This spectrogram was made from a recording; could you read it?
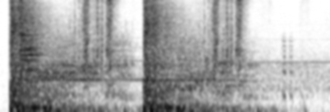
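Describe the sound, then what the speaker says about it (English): A powerful shotgun from a Call of Duty weapon pack in Garry's Mod fires two loud, close blasts about a second apart, each followed by a short fading echo, with no talk. "This shotgun is pretty much self-explanatory. It's one of the more powerful ones, as you can see."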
